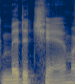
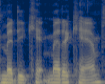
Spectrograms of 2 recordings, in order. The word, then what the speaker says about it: Medicham: I've changed my pronunciation on a lot of them, like Medicham. Okay, sure. That's okay. I read it as Medicam for no particular reason.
